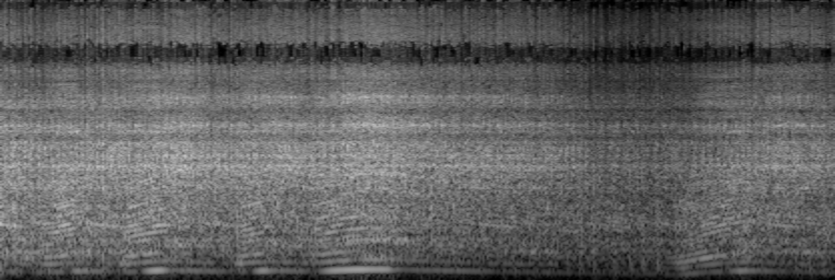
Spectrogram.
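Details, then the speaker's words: Moped two-stroke on the stand after its chain transmission was rebuilt: revving up and settling with an even beat and some new-parts whir; transmission noise fine, chain needs slight tensioning, crank axle slightly bent. "Par contre, au niveau bruit, ça va bien."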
